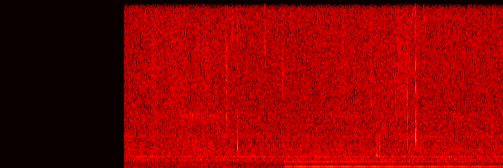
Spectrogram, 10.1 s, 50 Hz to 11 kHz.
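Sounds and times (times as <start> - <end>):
singing bowl ringing: 5.7 - 10.0.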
